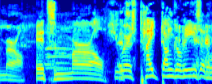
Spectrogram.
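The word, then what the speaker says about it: Merle: there is no way this is Merl because it's m e r l e it's Merl it's Merl about mer the name is Merl about merly no I I still say it's not Merl it's Merl she wears tight dungar and work boots her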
